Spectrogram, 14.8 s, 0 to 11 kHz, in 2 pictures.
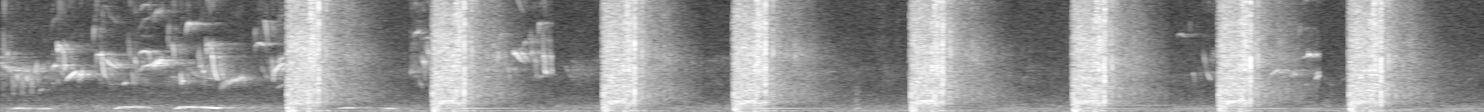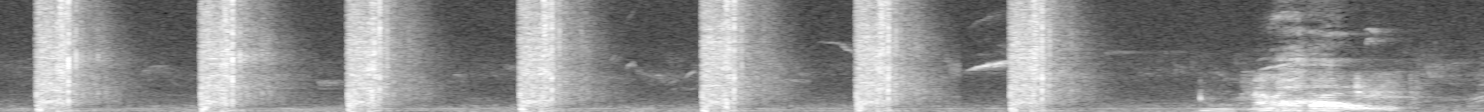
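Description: Air Venturi Nova Vista airgun firing H&N Baracuda 15 grain pellets at a target outdoors, about a dozen sharp cracks evenly spaced roughly one second apart, with birds chirping faintly between shots.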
